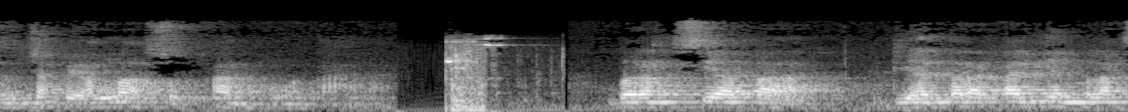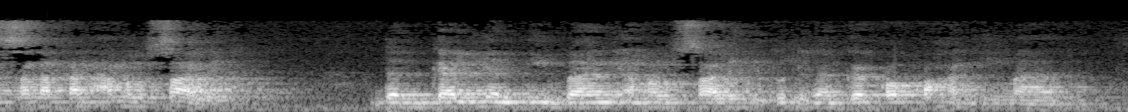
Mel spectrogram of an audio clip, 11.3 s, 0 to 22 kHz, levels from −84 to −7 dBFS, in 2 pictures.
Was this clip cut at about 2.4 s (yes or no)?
yes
